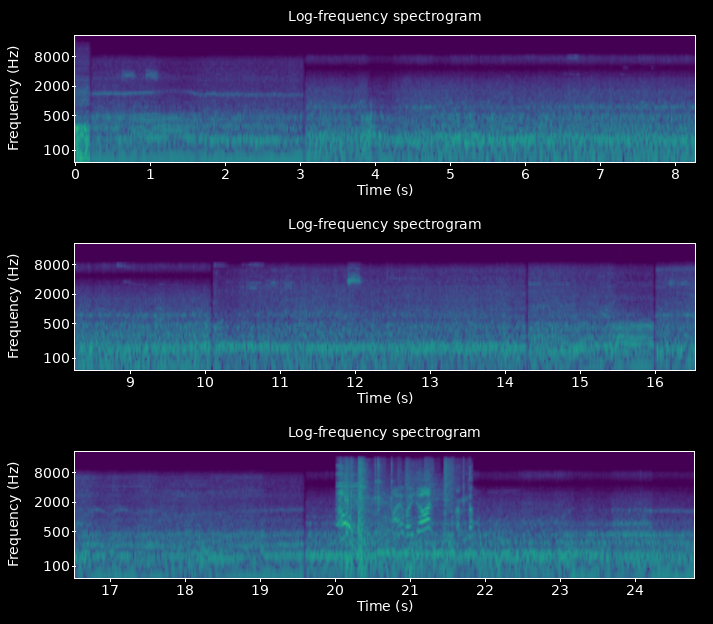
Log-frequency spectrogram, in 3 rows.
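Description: Road traffic around a Kawasaki Z900 motorcycle in a market area, with a steady engine drone and passing vehicles, plus a brief louder burst of noise near the end.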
